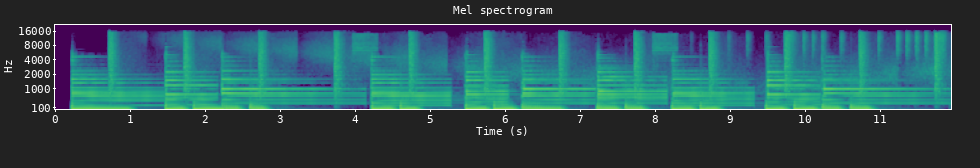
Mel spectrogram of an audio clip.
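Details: A bright, chiming keyboard tune plays in repeated bursts of notes with short pauses between them.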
